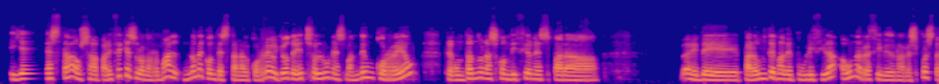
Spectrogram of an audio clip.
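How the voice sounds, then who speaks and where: A woman leading an online workshop in a lively, conversational way. She acts out quoted dialogue as she talks. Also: medium pitch, normal speed, dry recording, highs cut off. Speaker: workshop trainer. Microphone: video call.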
